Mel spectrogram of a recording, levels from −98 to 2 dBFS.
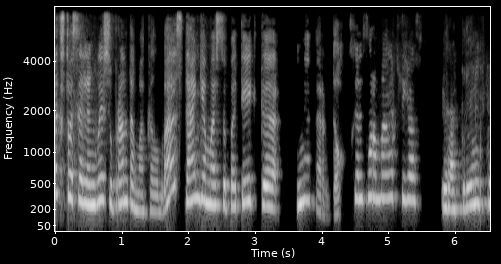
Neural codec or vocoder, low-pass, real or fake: codec, 16 kHz, 4 kbps, X-Codec, WavLM features, trained on Multilingual LibriSpeech; 7.2 kHz; fake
